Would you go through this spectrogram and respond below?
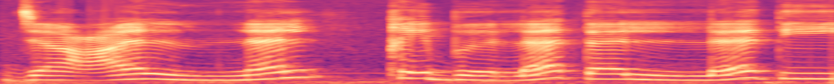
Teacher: शहीदा, वमा जअलनल क़िबलतल्लती, वमा अलिफ मद्दा, जअलनल क़िबलतल्लती, क़ाफ को पुर पढ़ेंगे, बा पे कलकला करेंगे और क़िबलतल्लती इसमा या मद्दा को भी अदा करेंगे।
